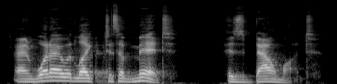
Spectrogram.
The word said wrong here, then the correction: Bahamut: Am I saying that right? Balmont? – Bahamut? So, Bahamut. There we go.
